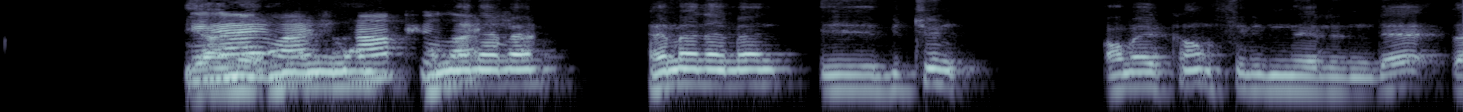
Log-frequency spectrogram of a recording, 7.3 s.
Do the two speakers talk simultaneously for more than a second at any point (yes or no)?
yes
